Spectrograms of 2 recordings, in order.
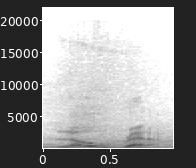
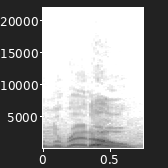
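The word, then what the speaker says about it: Loretto: Loretta, population 700ish. It's right in the heart of Marian County, and nobody seems to really know how it became Loretta as opposed to Lorettto as it's spelled.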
